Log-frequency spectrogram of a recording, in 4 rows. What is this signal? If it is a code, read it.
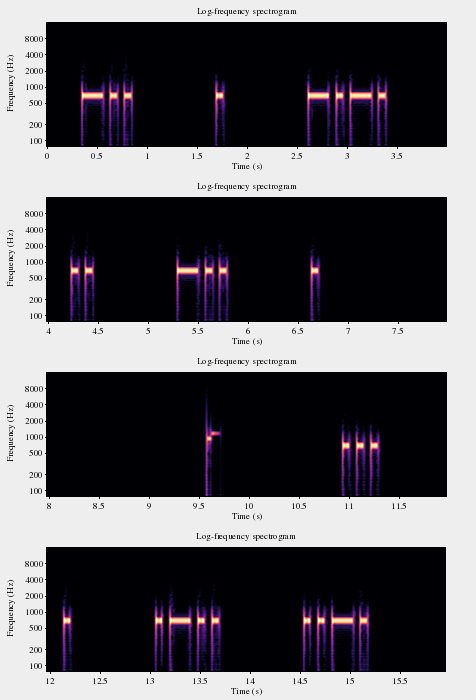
Morse code, heard as a keyed tone, about 17 wpm, spaced as for 8 wpm, 700 Hz. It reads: DECIDE SELF
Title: 4x Character Spacing - Top 500 Words - 17wpm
